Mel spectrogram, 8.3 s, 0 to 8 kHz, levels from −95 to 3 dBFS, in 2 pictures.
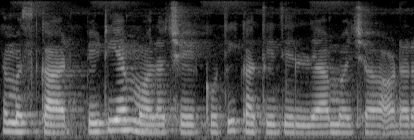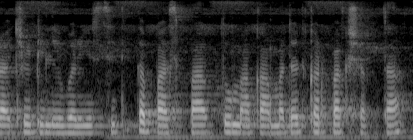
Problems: constant background noise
